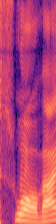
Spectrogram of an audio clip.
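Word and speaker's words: Słowo: Ringrazio Marco da Varsavia che mi scrive che il titolo della canzone che ho messo prima si legge Suova e significa parola,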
